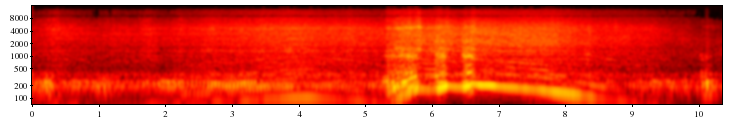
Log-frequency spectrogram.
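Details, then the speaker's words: 2012 Ford Focus flooded to the roof after Hurricane Helene, first start. The idle hunts, surging up then sagging, and won't hold steady, though the engine sounds healthy. The owner suspects the throttle body, and the PCM shows throttle pedal position sensor codes. "yeah so it doesn't want to stay idling but it's the engine sounds pretty healthy um I'm wondering if maybe the throttle body is bad"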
